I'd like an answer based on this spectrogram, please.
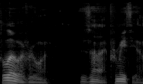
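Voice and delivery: very quiet, hushed voice. Retelling how Prometheo greeted the riled-up stream: imitating Prometheo's quiet voice. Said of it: "he came on with a real quiet voice".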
